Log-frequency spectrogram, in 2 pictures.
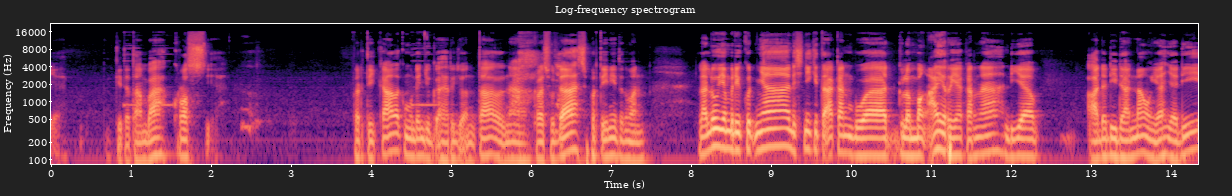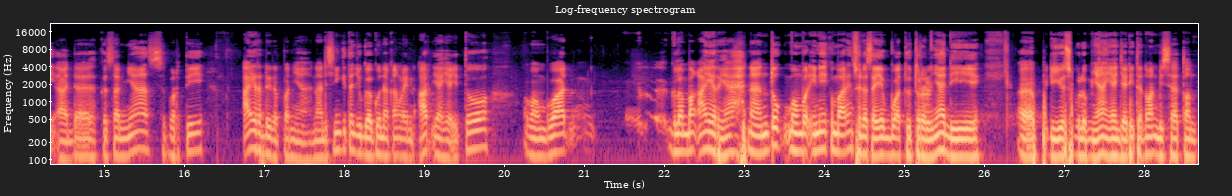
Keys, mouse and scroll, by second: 1.3 ctrl+click, 2.7 ctrl+click, 4.0 Return, 4.3 shift+click, 4.4 right click, 4.7 ctrl+click, 5.0 ctrl+click, 5.6-14.6 shift+drag, 6.5-14.6 shift+right drag, 15.6 click, 17.5-19.9 drag, 18.2-19.9 right drag, 20.3 click, 21.6 ctrl+click, 25.7 ctrl+click, 26.9 ctrl+click, 27.1 ctrl+middle click, 27.9 click, 28.4 Return.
